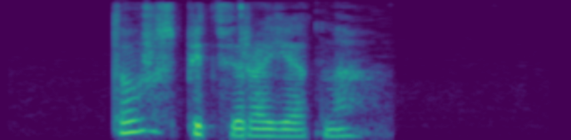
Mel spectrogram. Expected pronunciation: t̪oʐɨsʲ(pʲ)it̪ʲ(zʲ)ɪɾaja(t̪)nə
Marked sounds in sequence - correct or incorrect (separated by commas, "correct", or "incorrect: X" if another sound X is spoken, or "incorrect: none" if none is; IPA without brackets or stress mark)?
correct, incorrect: vʲ, correct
